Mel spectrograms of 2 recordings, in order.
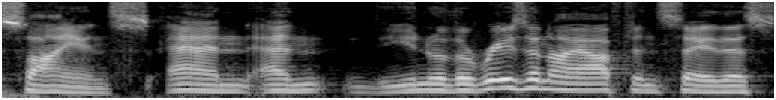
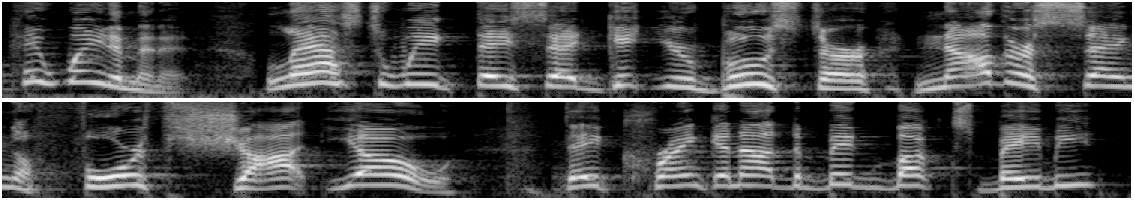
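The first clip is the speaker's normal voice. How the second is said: mocking regular guy; 8 semitones higher than usual. Voicing regular people catching on.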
